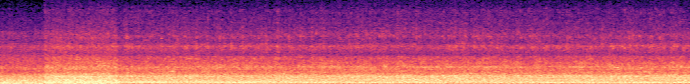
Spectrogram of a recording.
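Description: State Railway of Thailand diesel locomotive running while standing at a station platform: a steady engine noise.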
